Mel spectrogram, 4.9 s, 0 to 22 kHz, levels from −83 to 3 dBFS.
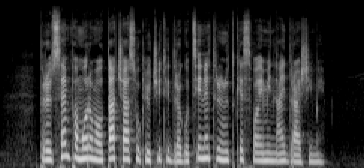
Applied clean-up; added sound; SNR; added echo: none; none; none; none.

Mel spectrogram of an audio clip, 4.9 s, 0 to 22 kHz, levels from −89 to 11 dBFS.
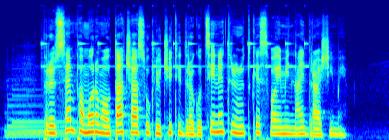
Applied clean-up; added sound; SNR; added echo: none; Electric guitar / Strum + Glass; 20 dB; none.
